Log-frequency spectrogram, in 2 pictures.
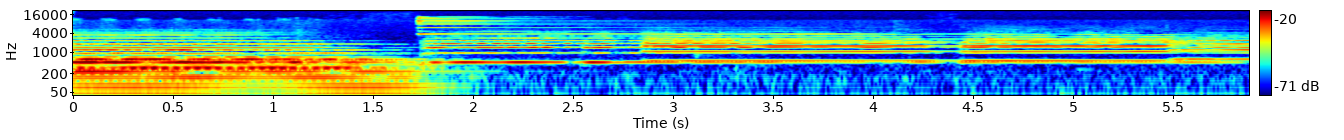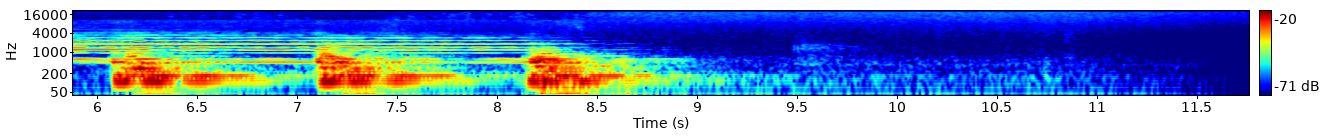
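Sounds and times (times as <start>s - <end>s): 
wind ensemble playing: 0.0s - 8.8s.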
